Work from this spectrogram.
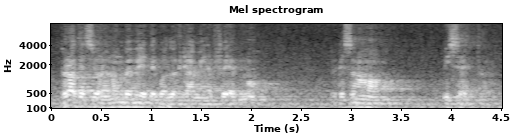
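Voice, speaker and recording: A man's voice: low-pitched, fairly quick, pitched below the performer's own voice, natural voice. A man voicing a bossy, bluff young truck driver in a stage storytelling, giving urgent instructions and banter. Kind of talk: theatrical storytelling. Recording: echoey hall, distant mic, background noise.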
